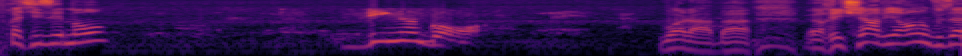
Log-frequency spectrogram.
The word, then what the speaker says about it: Vingegaard: C'est pas Vingegaard, c'est Vingegaard je, vais vous apprendre à prononcer son nom correctement. Vingegaard.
